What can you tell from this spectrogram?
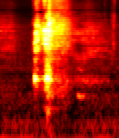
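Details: Woman with a cold inducing sneezes with nose blows: a brief breath in, then a single forceful, explosive sneeze fading into a soft exhale.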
